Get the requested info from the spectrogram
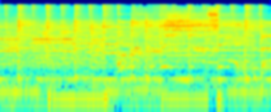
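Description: Dansband playing live: drum kit, electric guitars and keyboard, with a steady beat.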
